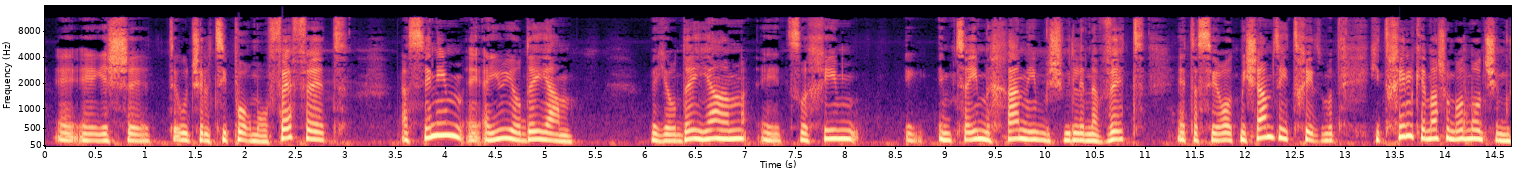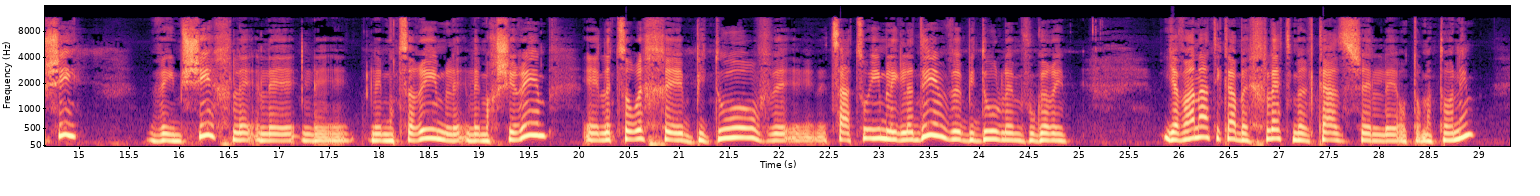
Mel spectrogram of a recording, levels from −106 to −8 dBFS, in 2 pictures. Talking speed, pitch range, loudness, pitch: 95 wpm, 170-220 Hz, -13 LUFS, 185 Hz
